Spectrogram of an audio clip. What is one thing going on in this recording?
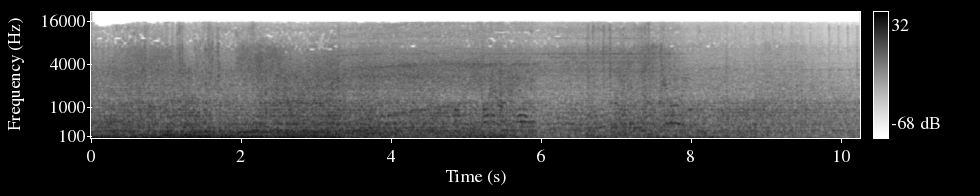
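Wind rushes past loudly during a fast fall, then eases off.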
